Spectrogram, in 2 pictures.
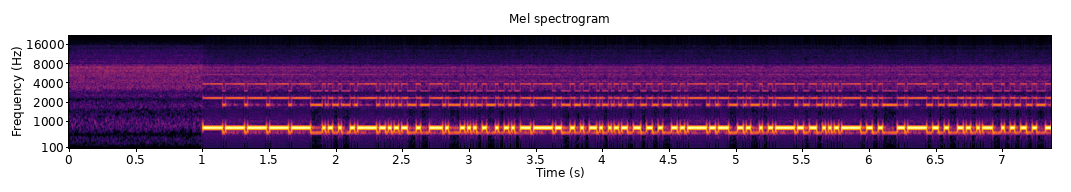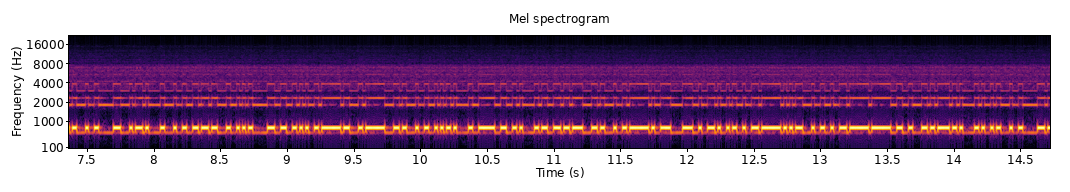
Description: RTTY (45.45 baud, 170 Hz shift), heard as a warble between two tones, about 690 Hz centre. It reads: JAMES BALDWIN, WRITING IN THE PARTISAN REVIEW, BOLDLY LINKED …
